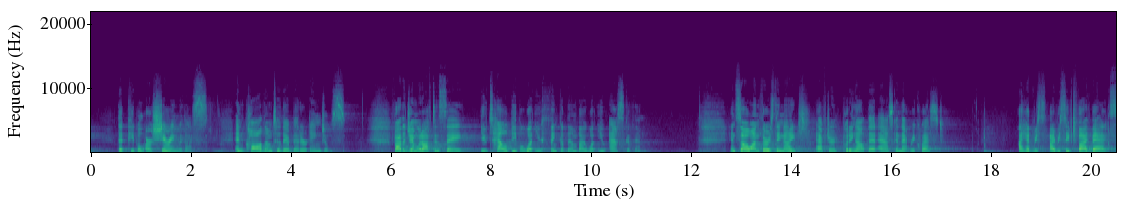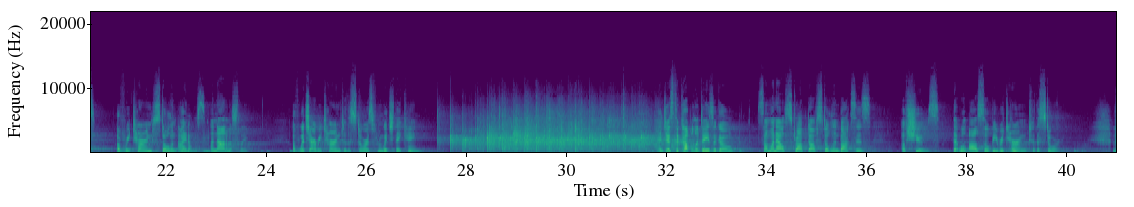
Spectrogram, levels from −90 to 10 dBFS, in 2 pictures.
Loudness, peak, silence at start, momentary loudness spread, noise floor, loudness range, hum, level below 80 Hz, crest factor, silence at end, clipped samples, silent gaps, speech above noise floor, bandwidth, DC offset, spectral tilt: -29 LUFS; -6 dBFS; 0.55 s; 16 LU; -72 dBFS; 6 LU; none; -90 dBFS; 24 dB; 0 s; under 0.1%; none; 43 dB; 12 kHz; under 0.1%; -3.5 dB/octave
